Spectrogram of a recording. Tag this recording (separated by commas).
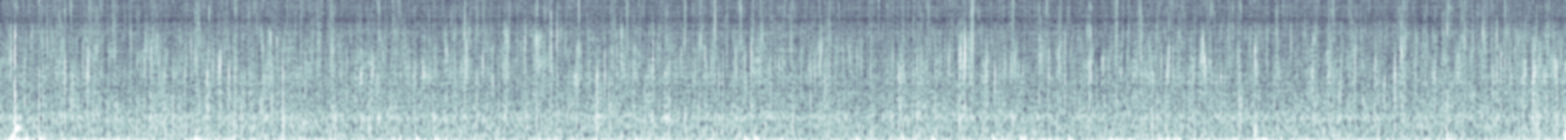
Liquid, Boiling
